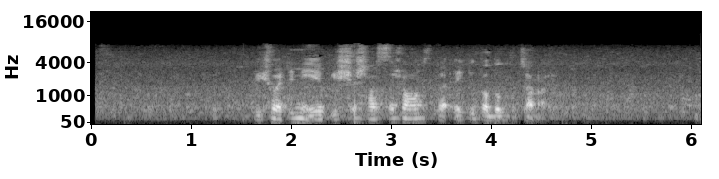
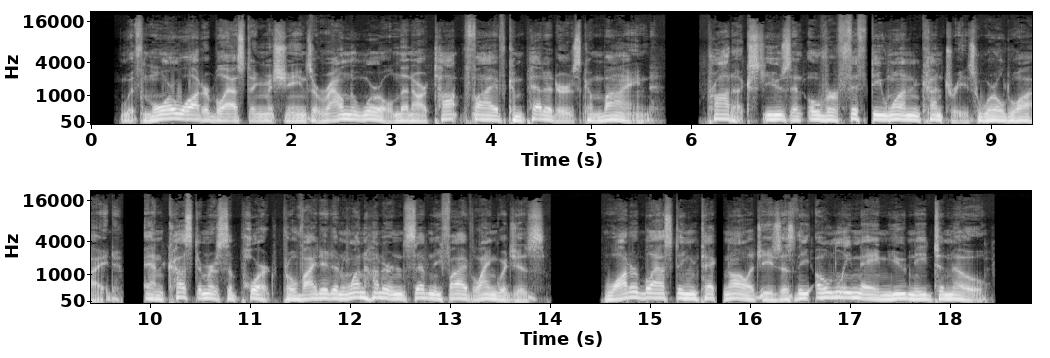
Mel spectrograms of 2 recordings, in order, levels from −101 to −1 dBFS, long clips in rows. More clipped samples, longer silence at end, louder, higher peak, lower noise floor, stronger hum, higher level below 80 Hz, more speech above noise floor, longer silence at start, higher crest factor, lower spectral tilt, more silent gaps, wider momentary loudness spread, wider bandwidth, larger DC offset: neither; second, 0 s vs 0.45 s; second, -22 LUFS vs -15 LUFS; about the same, -2 dBFS vs -4 dBFS; second, -43 dBFS vs -59 dBFS; neither; second, -60 dBFS vs -28 dBFS; second, 21 dB vs 45 dB; second, 0.05 s vs 0.3 s; first, 22 dB vs 10 dB; about the same, -4.5 dB/octave vs -5.5 dB/octave; neither; first, 23 LU vs 6 LU; second, 7.8 kHz vs 19 kHz; neither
